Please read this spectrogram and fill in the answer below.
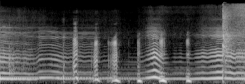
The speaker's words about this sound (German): Da ist noch eine Mücke.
